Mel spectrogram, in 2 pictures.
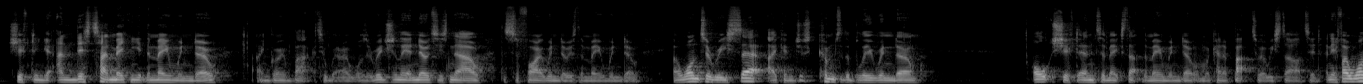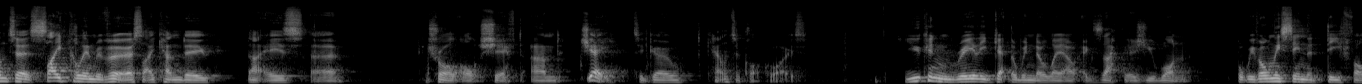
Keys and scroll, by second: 2.4 ctrl+alt+shift+k, 10.6 alt+shift+Return, 19.4 ctrl+alt+shift+j, 20.1 ctrl+alt+shift+j, 20.6 ctrl+alt+shift+j.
